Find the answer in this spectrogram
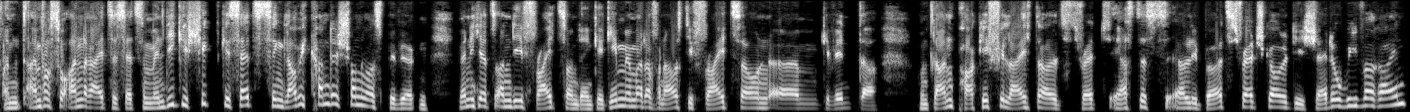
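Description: A man talking casually as a podcast panelist, feeling his way through his thoughts with pauses and repeated words. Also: a little high, animated, darkish tone, no echo. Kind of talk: casual discussion of collector topics.

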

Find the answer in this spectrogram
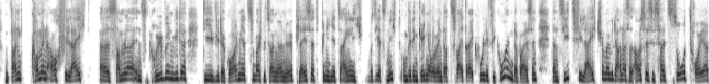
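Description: Male podcast panelist, slightly high voice, very dry sound, casual and searching for words. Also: a little mellow, no room sound. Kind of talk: casual discussion of collector topics.

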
